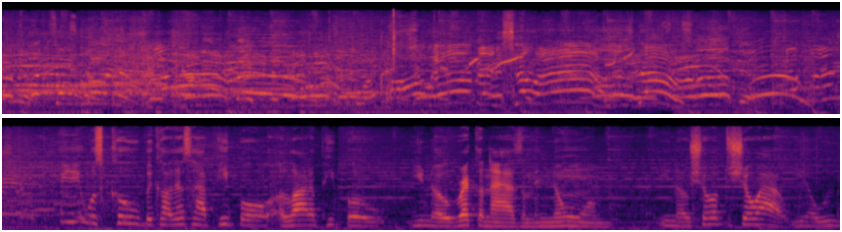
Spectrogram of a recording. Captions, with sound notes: [Crowd]. Show out baby. Show up and show out. [Crowd noise]. It was cool because that's how people – a lot of people, you know, recognize them and know them, you know show up to show out.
